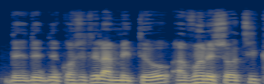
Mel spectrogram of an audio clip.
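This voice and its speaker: A middle-aged man from Ivory Coast with a low, mellow voice talks through his experiences as a podcast guest. He speaks earnestly and thoughtfully, often repeating words and restarting phrases as he searches for the next thought. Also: fairly even intonation, fairly quick. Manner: earnest, reflective, frequent repetitions and restarts. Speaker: podcast guest, community leader. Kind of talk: conversational interview.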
